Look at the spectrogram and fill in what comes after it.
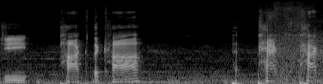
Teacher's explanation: people from cities like Boston drop the r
